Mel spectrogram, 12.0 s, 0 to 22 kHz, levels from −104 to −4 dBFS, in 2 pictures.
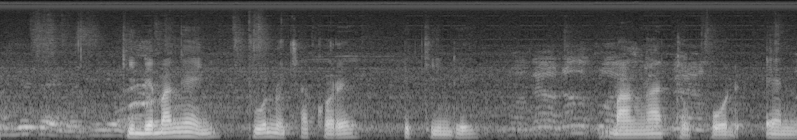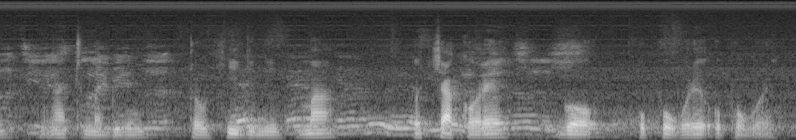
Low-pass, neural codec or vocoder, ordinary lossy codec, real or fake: none; none; none; real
